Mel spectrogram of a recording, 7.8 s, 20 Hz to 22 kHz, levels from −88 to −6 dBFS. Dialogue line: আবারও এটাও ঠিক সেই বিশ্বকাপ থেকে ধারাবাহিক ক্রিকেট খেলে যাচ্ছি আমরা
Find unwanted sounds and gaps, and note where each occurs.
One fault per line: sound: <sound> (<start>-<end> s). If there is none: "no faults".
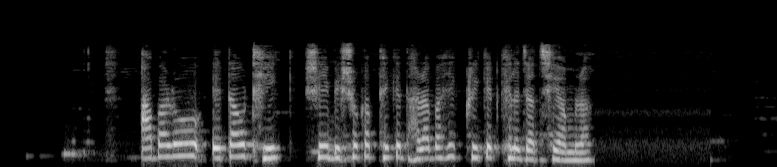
no faults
